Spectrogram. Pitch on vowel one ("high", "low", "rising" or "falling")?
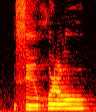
low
